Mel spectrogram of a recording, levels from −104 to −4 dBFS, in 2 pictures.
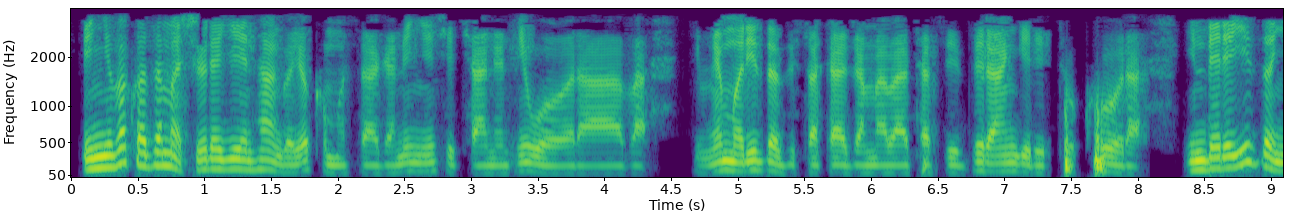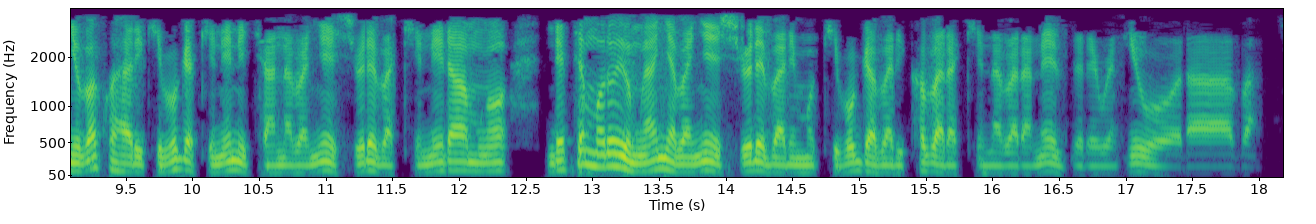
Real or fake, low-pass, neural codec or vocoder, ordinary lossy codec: real; 3.6 kHz; none; MP3, 24 kbps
